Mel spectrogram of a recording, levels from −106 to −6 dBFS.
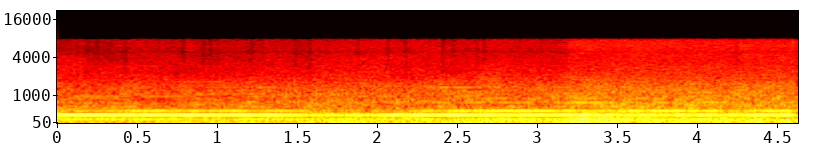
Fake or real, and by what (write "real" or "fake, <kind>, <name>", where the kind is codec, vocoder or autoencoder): fake, codec, SNAC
